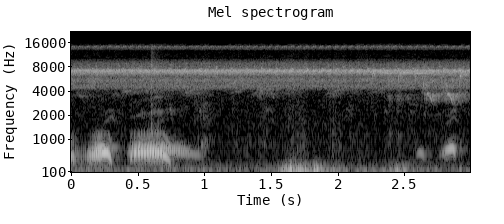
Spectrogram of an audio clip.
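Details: Spotted dove decoy used for bird trapping, recorded on a phone: two loud low hollow coos early on, then fainter coo notes, with a steady high insect whine throughout.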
